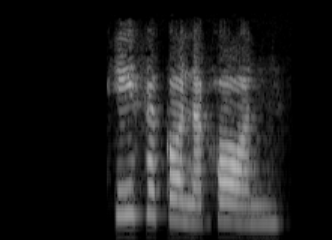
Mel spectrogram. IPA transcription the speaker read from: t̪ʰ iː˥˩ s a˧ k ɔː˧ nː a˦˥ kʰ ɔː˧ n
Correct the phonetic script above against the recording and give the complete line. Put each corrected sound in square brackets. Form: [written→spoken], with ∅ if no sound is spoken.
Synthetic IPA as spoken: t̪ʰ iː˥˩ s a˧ k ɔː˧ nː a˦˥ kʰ ɔː˧ n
